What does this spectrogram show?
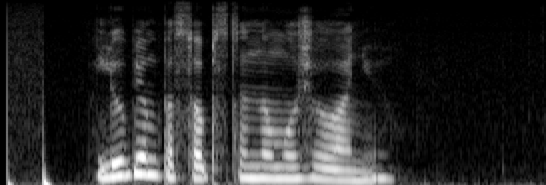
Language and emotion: Russian, neutral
